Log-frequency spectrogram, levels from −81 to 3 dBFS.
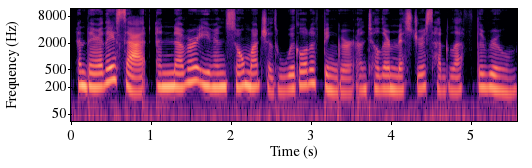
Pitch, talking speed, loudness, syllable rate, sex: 200 Hz, 215 wpm, -21 LUFS, 5.1 syllables/s, female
